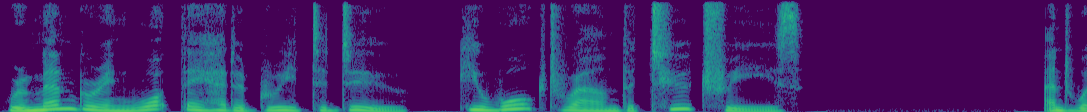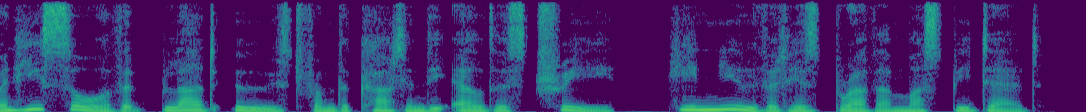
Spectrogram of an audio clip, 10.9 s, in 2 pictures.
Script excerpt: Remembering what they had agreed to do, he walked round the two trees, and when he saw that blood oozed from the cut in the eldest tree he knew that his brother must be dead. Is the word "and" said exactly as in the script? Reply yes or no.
yes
